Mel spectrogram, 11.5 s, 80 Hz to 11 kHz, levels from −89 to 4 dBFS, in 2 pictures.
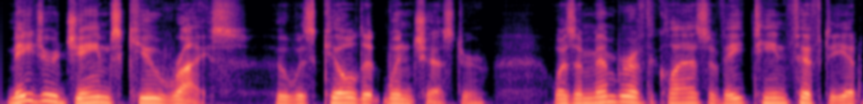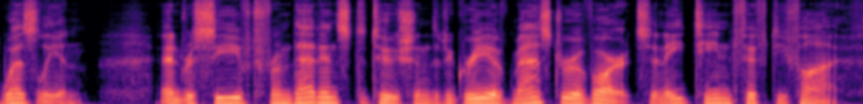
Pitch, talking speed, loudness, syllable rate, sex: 125 Hz, 180 wpm, -18 LUFS, 5.3 syllables/s, male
